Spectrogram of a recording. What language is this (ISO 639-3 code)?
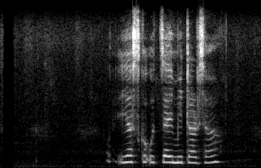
nep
